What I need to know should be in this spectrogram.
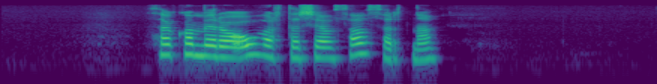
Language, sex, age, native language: Icelandic, female, 20-29, Icelandic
